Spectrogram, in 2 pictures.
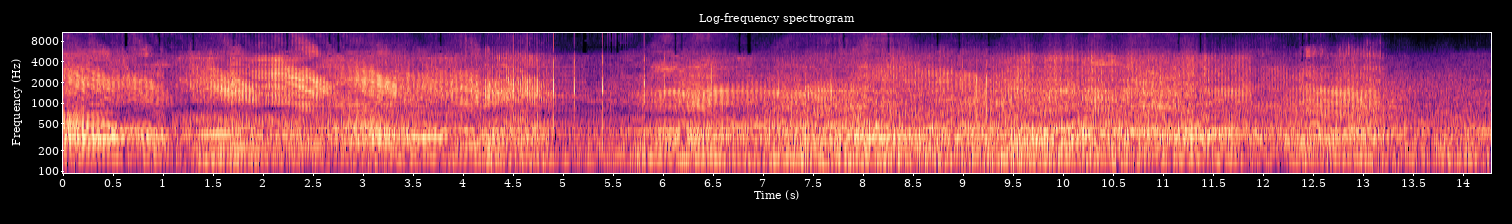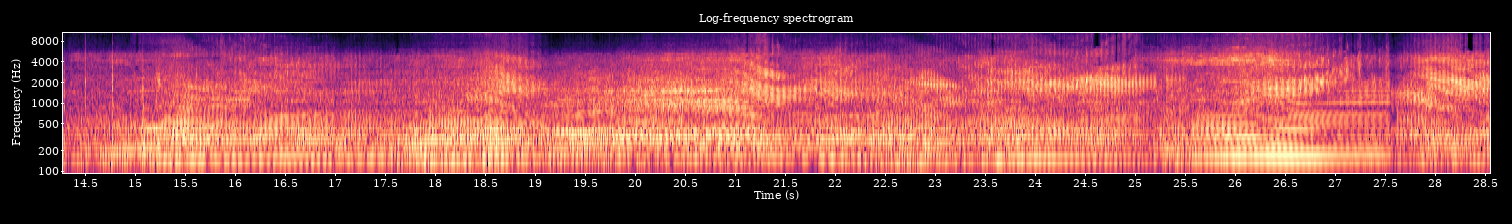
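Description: Several 190 cc minibike race engines revving hard as the bikes race past, overlapping, their pitch rising and falling again and again as the riders open the throttle and back off through the corners.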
